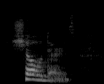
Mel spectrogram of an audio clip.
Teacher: o L, a gente respeita esse L, não U.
